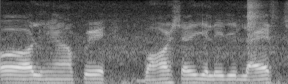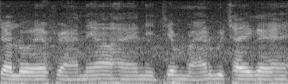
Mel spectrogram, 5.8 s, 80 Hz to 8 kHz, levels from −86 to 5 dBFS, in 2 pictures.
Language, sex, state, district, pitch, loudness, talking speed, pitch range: Hindi, male, Bihar, West Champaran, 130 Hz, -15 LUFS, 175 wpm, 130-135 Hz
